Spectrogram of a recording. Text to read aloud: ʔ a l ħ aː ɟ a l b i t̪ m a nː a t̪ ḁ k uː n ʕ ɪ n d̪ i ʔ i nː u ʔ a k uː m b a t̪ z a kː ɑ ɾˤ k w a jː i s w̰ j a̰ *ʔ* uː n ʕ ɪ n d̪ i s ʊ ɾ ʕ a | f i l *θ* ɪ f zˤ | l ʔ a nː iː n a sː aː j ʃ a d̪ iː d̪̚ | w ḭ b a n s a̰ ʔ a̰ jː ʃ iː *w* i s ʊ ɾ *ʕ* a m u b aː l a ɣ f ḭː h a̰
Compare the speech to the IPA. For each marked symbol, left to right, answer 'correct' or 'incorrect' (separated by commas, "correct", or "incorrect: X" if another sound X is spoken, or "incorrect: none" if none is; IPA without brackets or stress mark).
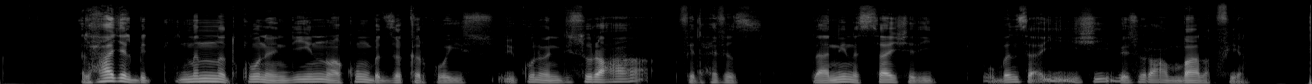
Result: incorrect: k, incorrect: ħ, incorrect: b, correct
